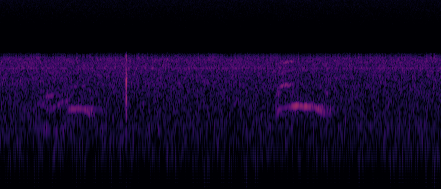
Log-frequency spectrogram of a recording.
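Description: A cat meowing softly twice, short rising-and-falling calls about half a second in and about three seconds in. A single sharp click sounds between them, about a second in.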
